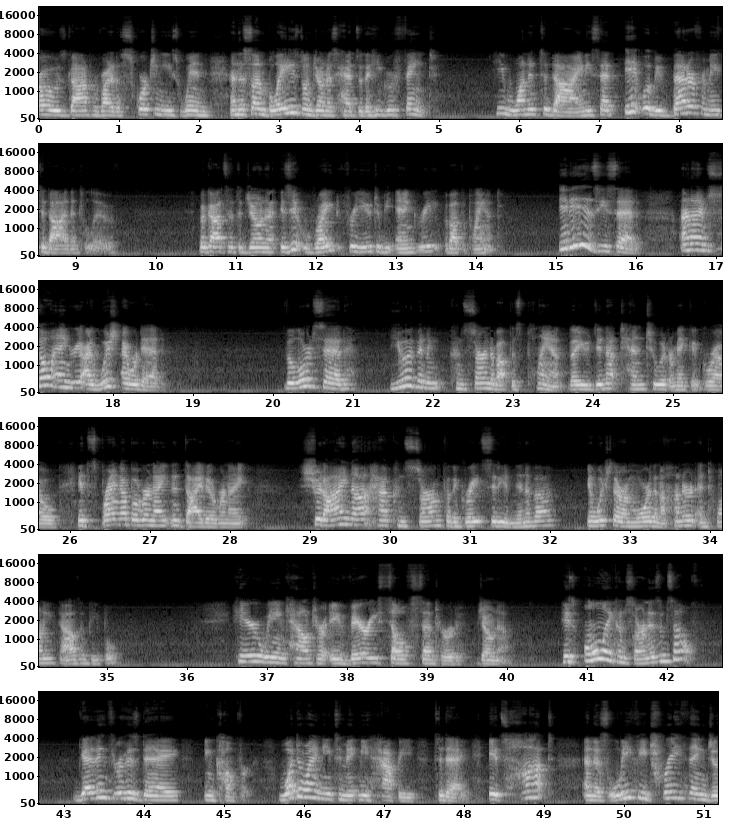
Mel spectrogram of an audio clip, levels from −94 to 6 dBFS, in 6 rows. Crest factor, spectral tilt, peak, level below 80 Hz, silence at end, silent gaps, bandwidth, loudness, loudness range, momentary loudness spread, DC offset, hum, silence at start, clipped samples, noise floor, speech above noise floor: 16 dB; -8 dB/octave; -4 dBFS; -58 dBFS; 0 s; none; 10.5 kHz; -18 LUFS; 3 LU; 10 LU; under 0.1%; none; 0 s; under 0.1%; -52 dBFS; 35 dB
